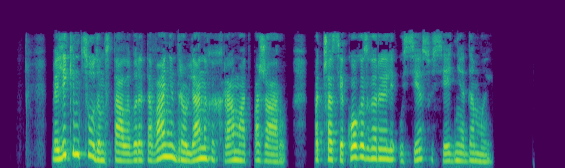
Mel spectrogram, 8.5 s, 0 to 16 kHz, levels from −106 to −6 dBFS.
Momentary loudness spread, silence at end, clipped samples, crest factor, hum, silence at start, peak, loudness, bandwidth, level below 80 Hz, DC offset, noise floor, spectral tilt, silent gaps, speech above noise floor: 10 LU; 1.1 s; under 0.1%; 18 dB; none; 0.8 s; -2 dBFS; -21 LUFS; 7.8 kHz; -62 dBFS; under 0.1%; -53 dBFS; -5 dB/octave; 4.33-4.39 s, 4.61-4.72 s; 33 dB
